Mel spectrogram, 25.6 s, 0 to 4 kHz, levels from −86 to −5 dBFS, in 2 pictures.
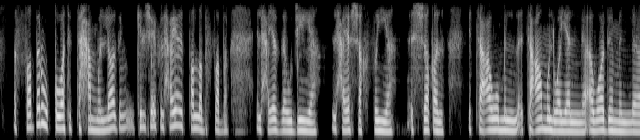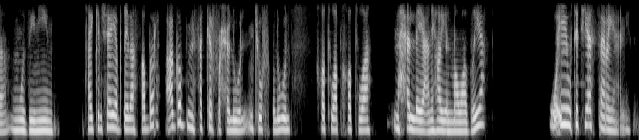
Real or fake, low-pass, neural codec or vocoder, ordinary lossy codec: real; 3.6 kHz; none; none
